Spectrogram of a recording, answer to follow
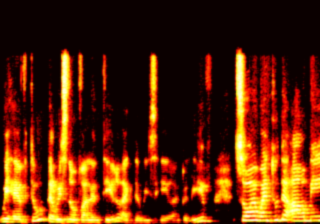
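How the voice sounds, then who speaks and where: A woman's fairly high voice with very wide pitch swings and a slight Israeli accent. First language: Hebrew. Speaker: spiritual medium. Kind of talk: interview.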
